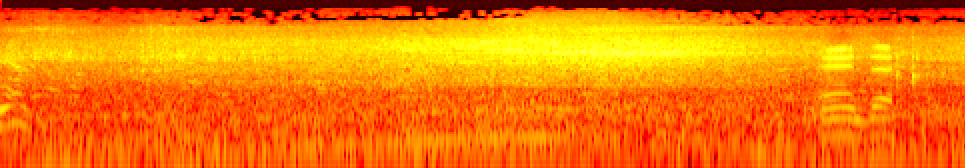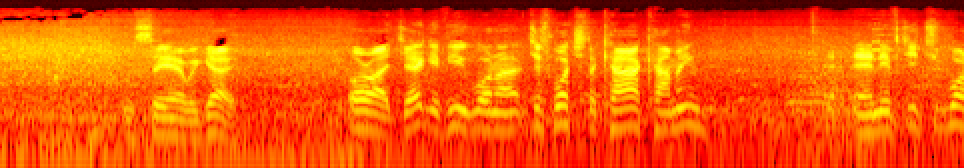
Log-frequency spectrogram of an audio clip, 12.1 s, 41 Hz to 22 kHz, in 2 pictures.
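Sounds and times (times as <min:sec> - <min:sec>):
street traffic noise: 0:00.0 - 0:12.0
car passing at low speed: 0:00.6 - 0:09.1.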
